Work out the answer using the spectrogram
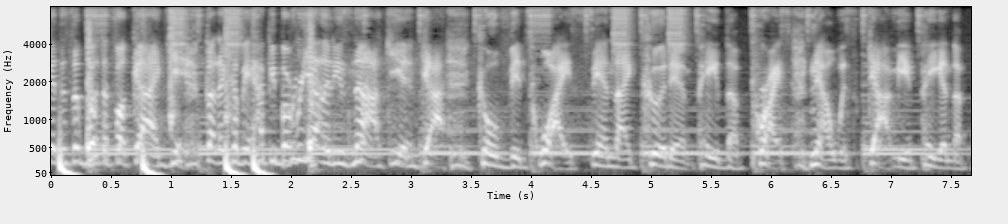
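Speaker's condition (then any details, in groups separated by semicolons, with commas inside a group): No condition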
